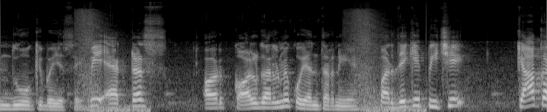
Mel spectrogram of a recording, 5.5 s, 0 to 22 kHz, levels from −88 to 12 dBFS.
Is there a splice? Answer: yes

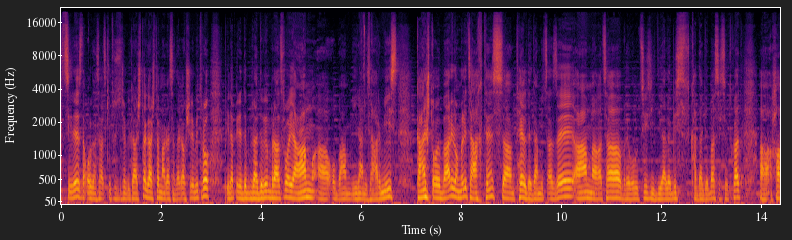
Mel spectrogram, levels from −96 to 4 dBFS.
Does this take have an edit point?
no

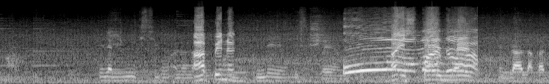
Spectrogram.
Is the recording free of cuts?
no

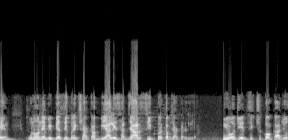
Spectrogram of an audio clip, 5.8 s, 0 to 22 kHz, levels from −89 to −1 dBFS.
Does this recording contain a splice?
yes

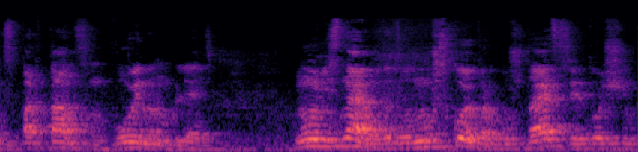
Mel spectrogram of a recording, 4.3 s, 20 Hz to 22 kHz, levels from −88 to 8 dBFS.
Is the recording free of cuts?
yes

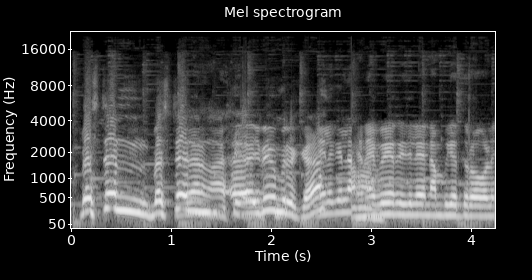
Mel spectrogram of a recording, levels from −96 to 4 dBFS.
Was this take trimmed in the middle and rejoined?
yes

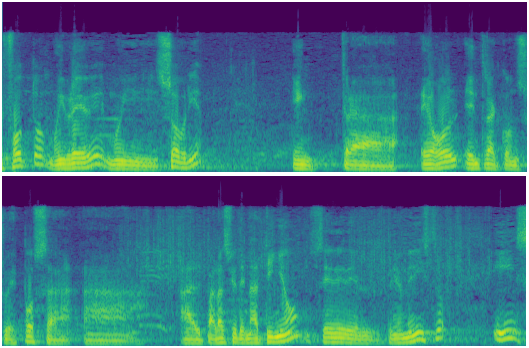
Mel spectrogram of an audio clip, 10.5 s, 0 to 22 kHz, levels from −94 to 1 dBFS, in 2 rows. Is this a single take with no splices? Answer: no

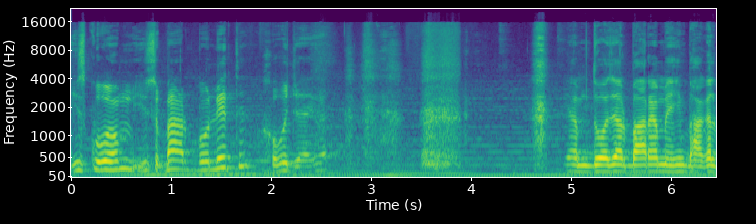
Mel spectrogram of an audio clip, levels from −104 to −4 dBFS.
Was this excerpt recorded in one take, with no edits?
no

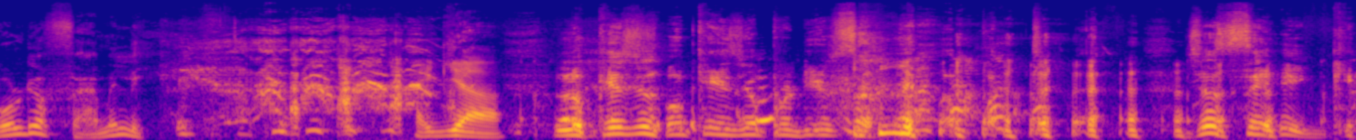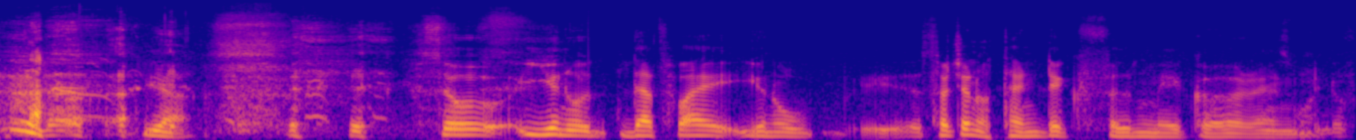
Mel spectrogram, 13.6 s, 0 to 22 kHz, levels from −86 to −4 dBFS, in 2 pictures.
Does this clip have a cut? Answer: no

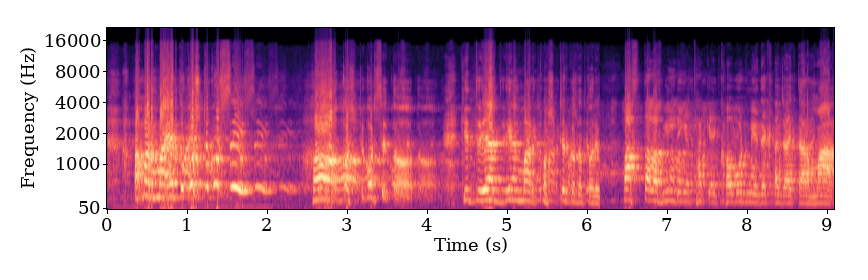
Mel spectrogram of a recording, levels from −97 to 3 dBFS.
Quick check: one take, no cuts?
no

